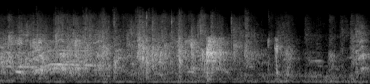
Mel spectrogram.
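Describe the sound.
An audience bursts into sustained applause as an applause break for a line about uncles, a dense wash of clapping that holds steady for several seconds before thinning slightly, with a few cheers and voices mixed in.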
